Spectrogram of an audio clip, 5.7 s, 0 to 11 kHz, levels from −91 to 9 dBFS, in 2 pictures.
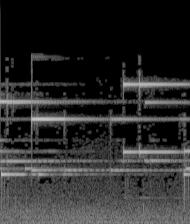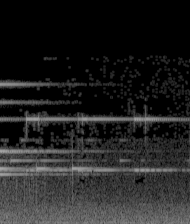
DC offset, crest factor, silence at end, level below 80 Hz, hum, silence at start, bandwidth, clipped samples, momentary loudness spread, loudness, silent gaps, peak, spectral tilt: under 0.1%; 16 dB; 0 s; -50 dBFS; none; 0 s; 8.8 kHz; under 0.1%; 18 LU; -21 LUFS; none; -10 dBFS; 0.5 dB/octave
